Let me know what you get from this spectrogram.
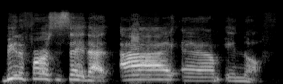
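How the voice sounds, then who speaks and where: Gravelly, husky motivational host. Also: male voice, high voice, a little slow, bright, forceful tone. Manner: emphatic, repeats phrases for effect. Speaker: host and finance mentor. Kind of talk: motivational speaking on a live call. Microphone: video call.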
